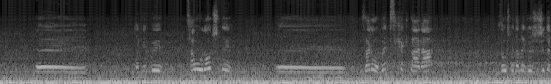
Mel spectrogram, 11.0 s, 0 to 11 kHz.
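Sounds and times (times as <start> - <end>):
road and engine rumble: 0.0 - 11.0
man's held hesitation sound: 0.7 - 1.8, 5.5 - 7.6.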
